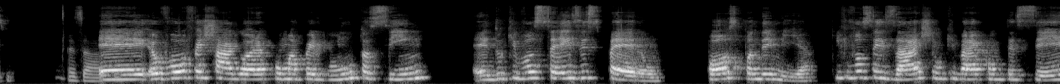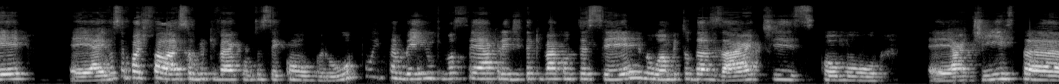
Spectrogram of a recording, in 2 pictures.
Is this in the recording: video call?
yes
